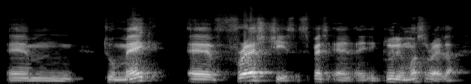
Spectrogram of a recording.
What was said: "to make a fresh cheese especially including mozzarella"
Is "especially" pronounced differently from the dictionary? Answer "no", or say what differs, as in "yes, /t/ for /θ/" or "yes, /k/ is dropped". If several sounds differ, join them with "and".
yes, /l/ is dropped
